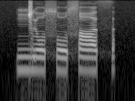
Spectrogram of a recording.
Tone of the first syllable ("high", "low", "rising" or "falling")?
low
